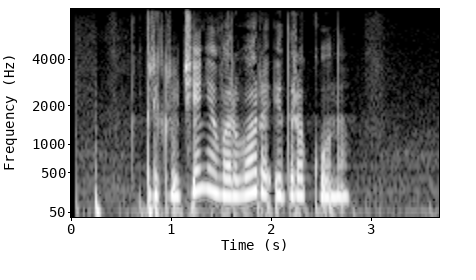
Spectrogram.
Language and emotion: Russian, neutral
